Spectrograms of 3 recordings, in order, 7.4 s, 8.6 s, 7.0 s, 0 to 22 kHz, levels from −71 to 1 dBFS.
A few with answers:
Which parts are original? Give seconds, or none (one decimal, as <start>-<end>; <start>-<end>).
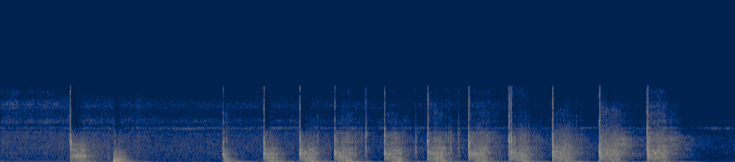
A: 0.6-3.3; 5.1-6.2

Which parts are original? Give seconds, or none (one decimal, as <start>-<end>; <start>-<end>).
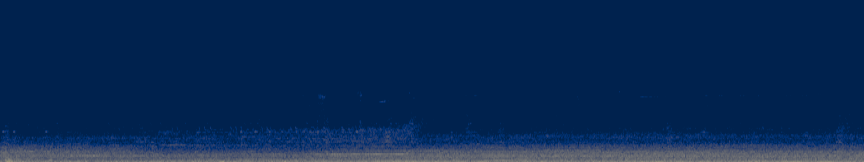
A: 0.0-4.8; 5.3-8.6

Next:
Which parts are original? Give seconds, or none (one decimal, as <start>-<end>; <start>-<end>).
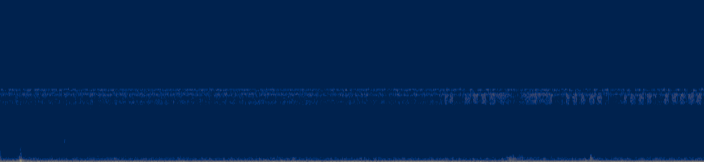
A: 0.0-4.9; 5.5-7.0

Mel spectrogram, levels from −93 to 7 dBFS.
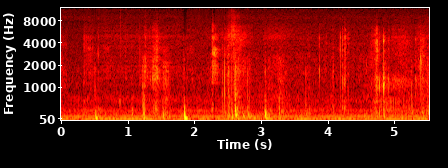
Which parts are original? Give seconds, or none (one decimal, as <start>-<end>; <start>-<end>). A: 0.0-0.6; 1.8-5.5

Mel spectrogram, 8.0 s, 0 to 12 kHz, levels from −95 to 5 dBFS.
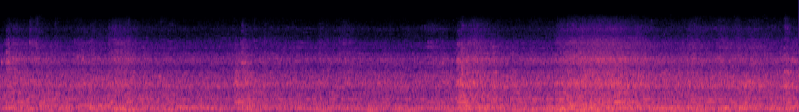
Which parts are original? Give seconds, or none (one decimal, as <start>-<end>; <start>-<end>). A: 0.0-8.0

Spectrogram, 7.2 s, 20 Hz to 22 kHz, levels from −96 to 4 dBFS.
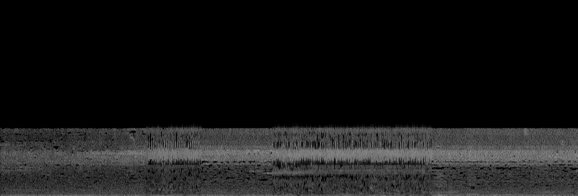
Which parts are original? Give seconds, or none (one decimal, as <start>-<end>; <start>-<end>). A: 0.0-1.8; 2.5-3.4; 5.4-7.2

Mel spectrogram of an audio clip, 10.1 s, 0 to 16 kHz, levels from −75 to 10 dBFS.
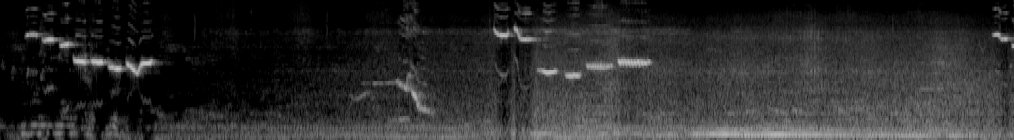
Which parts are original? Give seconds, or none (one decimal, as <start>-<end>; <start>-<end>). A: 0.0-2.1; 6.9-10.1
